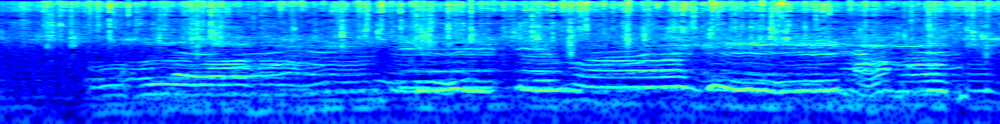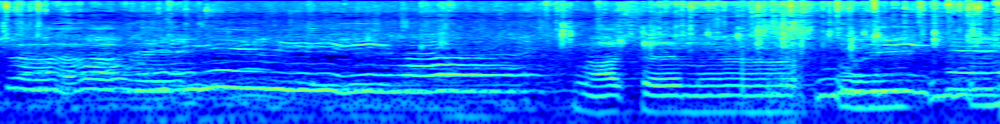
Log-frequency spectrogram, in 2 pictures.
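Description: A group of voices chanting together in a slow melody, with long held notes that shift in pitch, over a steady hiss.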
